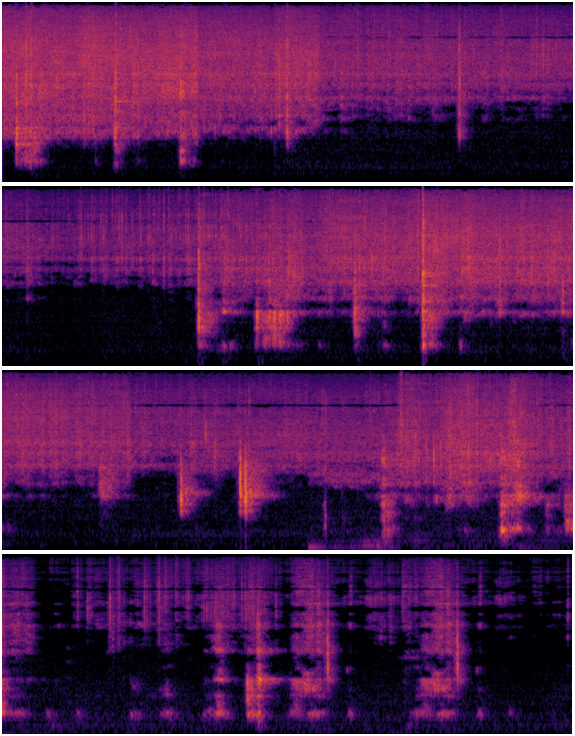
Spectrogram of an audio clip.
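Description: Sliced ivy gourd sizzling in oil in a ceramic-coated kadai while a wooden spatula stirs it, knocking and scraping against the pan. About three quarters of the way in, the sizzle cuts off suddenly, and only the spatula stirring the spice-coated pieces is left.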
